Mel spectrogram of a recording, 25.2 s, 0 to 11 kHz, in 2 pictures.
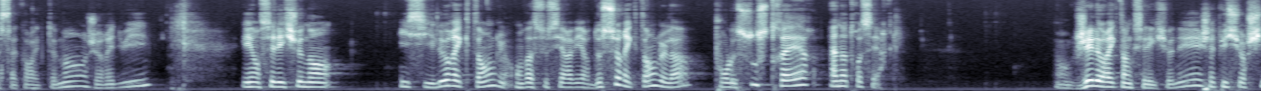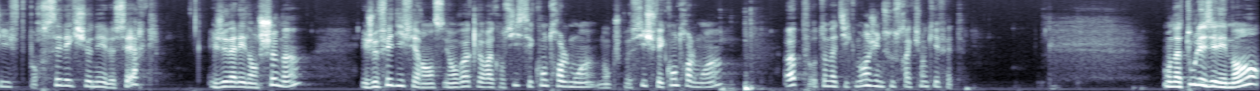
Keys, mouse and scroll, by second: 0.3-1.9 ctrl+shift+drag, 3.8 click, 4.5-6.2 drag, 9.9 click, 13.0 shift+click, 15.1 click, 19.0 click, 20.1 ctrl+KP_Subtract, 22.3 KP_Subtract, 23.0 click, 24.0 KP_Subtract.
